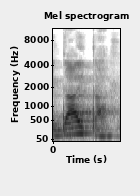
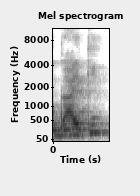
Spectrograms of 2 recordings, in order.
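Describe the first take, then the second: First: गायिका ending in "kaa"; correct form shown. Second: गायकी ending in "kee"; two beats, long final i in गायकी; wrong form shown. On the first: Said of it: "वो सही है". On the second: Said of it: "गायकी नहीं होगी". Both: Shown as a demonstration.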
